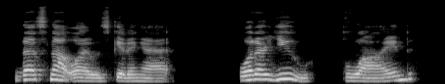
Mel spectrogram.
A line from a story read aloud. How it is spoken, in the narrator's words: Matt repeated with a low chuckle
